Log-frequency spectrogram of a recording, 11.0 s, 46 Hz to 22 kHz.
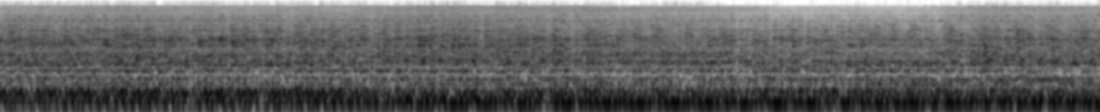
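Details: Fox Body Ford 302 HCI turbo build, running after battery relocated to the rear: deep, even V8 rumble at steady idle with no knocks, misses or surging; healthy idle.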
